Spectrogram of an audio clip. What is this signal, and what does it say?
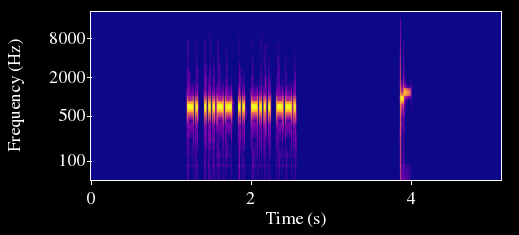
Morse code, heard as a keyed tone, about 44 wpm, 700 Hz. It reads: N3IBG
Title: USA Call Signs - 5 Characters - 6x Character Spacing - 45wpm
